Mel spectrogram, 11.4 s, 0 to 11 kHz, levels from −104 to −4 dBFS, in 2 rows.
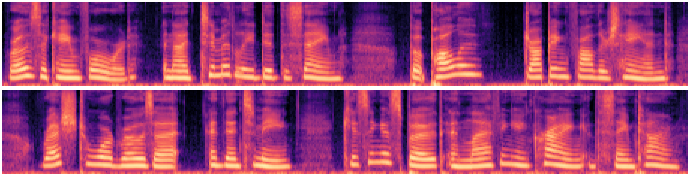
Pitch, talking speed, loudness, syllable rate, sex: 255 Hz, 170 wpm, -18 LUFS, 4.7 syllables/s, female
